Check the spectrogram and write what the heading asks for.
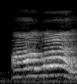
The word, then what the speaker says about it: hour: H is the consonant letter but sound is hour. H is silent in this place. O. Hour.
